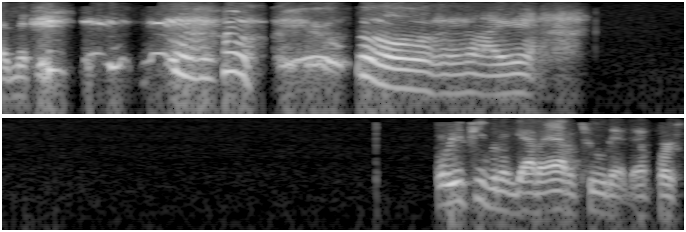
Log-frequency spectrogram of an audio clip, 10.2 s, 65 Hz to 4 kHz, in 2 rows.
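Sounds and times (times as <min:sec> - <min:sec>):
speech: 0:00.0 - 0:04.2, 0:08.4 - 0:10.2
person doing an exaggerated drawn-out yawn: 0:00.6 - 0:04.4.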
